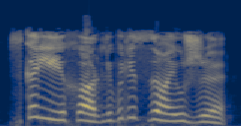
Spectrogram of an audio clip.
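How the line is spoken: Shouting. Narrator (Russian): закричала Воронкова

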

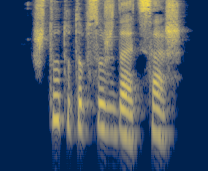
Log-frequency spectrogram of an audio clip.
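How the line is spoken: Quiet whisper. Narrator (Russian): шеплю тихо, чтобы дети не слышали нашу перепалку

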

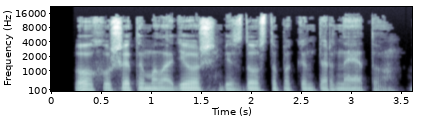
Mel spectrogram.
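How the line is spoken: Sighing cat. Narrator (Russian): вздохнул кот

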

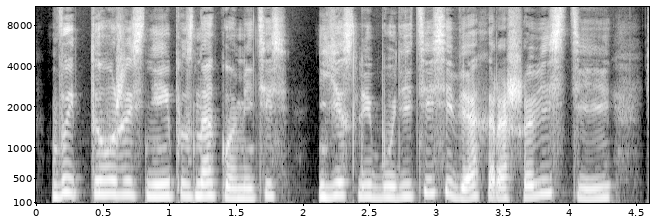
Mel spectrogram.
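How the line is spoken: Giggling promise. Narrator (Russian): хихикнув, пообещала она

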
